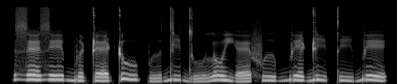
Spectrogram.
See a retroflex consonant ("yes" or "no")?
yes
